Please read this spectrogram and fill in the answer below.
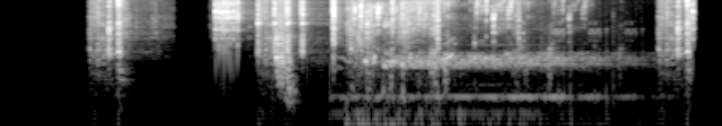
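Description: Mechanical-sounding clicks and ratcheting in short bursts, then a falling sweep. After that a steady low hum runs under rapid clicking for about three seconds and cuts off suddenly near the end.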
